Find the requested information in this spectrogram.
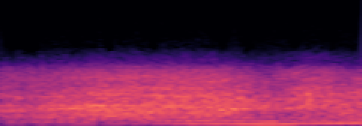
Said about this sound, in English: An engine roars to life, shattering the still night, and the chirp of the tires as they spin on the wet asphalt signal his leaving.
